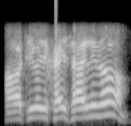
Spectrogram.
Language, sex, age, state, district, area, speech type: Odia, male, 60+, Odisha, Bargarh, urban, conversation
